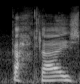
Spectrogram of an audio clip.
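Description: The word is said in a Carioca accent. The speaker calls it right.

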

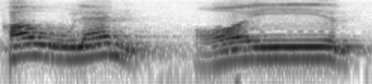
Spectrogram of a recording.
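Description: There is a short pause between the words. The speaker calls it wrong.

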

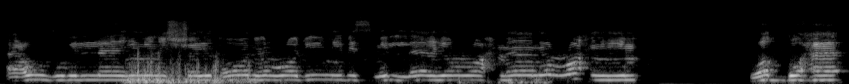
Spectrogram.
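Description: A pause comes after the second phrase only. "وصل الاستعاذة بالبسملة والوقف على البسملة"

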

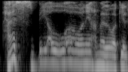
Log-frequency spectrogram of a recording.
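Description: It is said in a sharp, provocative tone. The speaker is attacking the listener and enraging them. "طريقة الأداء بقى تجعل الآخر أو الأخرى تستشيط غضبا"

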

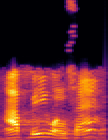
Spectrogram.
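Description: The h sound is dropped from the second syllable.

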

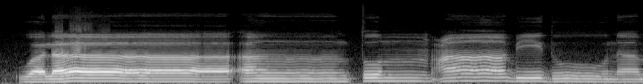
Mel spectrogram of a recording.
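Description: The m is held briefly and flows into abiduna. The speaker calls it right. "dialirkan sedikit suaranya, baru baca ainnya. Yang betul seperti ini"

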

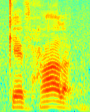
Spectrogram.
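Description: The words are shortened, dropping the final vowels. This is how people speak it in everyday dialect. "ketika orang Saudi Arabia mengucapkannya udah jadi kaif halak"

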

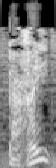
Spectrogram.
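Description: It is said with a French accent. This is the French name.

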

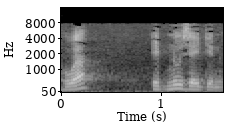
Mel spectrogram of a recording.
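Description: There is a break between the first two words. "Huwa kita baca putus ya"

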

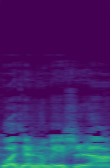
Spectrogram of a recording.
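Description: It is said in a coaxing baby-talk tone. The listener is treated like a small child. The speaker calls it wrong. "照着哄孩子那样"

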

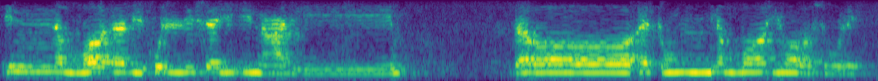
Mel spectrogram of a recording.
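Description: A full stop with an audible breath splits it. The first passage ends before the next begins. "نقف على آخر الأنفال ثم نأخذ نفس ونقرأ أول سورة البراءة، هذا يسمى الوقف"

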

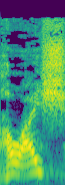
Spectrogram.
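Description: The name is said with a carioca accent.

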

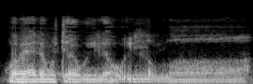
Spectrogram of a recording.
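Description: The voice comes to a full stop after 'Allah'. Only God knows its interpretation. "قف وقف تمام"

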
